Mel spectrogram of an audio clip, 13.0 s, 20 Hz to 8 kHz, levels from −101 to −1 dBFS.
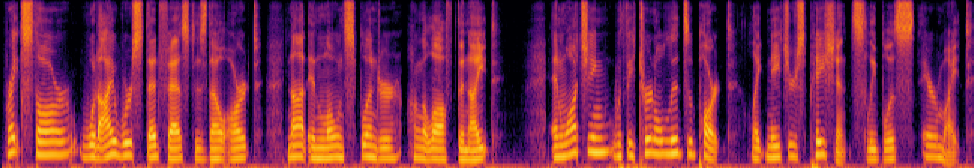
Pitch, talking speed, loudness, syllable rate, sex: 155 Hz, 130 wpm, -18 LUFS, 3.7 syllables/s, male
